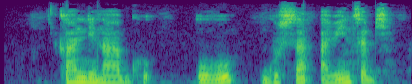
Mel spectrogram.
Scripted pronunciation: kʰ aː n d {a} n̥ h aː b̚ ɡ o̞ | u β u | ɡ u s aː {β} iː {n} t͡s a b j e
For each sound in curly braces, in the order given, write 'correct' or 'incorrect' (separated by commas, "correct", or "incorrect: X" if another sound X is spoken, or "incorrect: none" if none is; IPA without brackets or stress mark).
incorrect: i, correct, correct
